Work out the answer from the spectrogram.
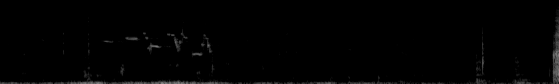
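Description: A few short bird chirps about a second in, over a low rumble, with a sharp click at the very end.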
